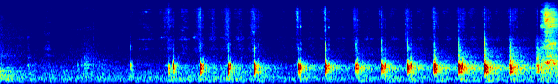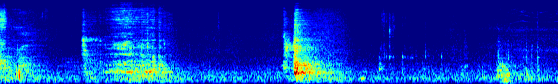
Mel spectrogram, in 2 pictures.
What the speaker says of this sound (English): So I want to just kind of roughly chop it.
